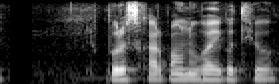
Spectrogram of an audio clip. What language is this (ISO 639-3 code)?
nep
